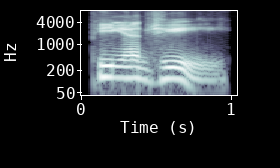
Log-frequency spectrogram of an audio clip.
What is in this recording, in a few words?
"PNG", American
